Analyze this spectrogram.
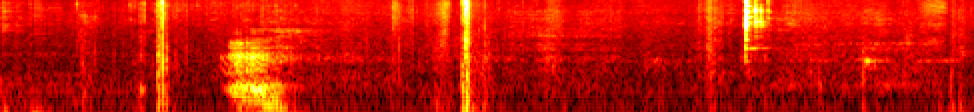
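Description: A short, low grunt that falls in pitch, about a second in, along with a few sharp knocks and rustles of someone settling down and handling gear.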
